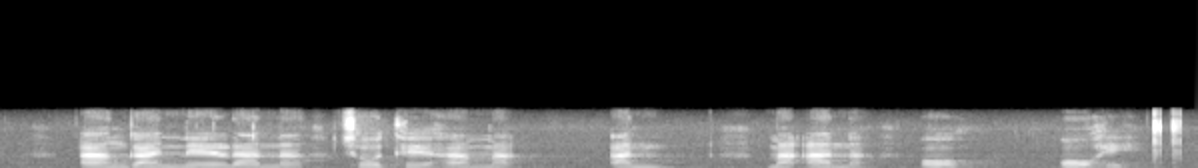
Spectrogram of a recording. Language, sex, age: Venda, female, 18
